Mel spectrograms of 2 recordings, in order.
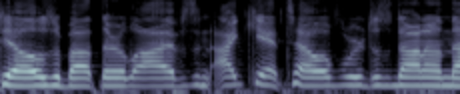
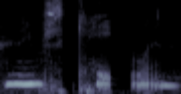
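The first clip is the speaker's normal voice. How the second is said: breathy whisper, barely any voice; 3 semitones higher, 12 dB quieter than usual. Repeating a name to the other speaker, whispering into the microphone. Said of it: "Can you please stop whispering into the".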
